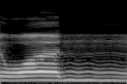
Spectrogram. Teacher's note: لام ساکن کو ہلانا نہیں، تا کے اوپر کھڑی زبر ہے، ایک الف کے برابر کھینچ کر پڑھیں گے۔ والنبیین نون مشدد پر غنہ ہوگا، بی یا مدہ ہے، والنبی یا کے نیچے کھڑی زیر ہے، یا مدہ نہیں ہے، کھڑی زیر ہے، ایک الف کے برابر کھینچ کر پڑھیں گے، اور وقف کی صورت میں نون ساکن پڑھا جائے گا، وقف بالاسکان ہوگا، 3 سے 5 الف کے برابر کھینچ کر وقف کریں گے۔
